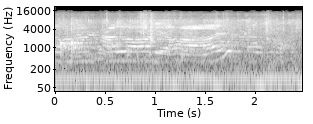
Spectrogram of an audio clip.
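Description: A young child's high voice chattering, with a rising call about one and a half seconds in, over a steady low hum.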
